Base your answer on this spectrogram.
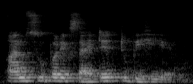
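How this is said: It is said weakly, sounding sick. "when you are sick"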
